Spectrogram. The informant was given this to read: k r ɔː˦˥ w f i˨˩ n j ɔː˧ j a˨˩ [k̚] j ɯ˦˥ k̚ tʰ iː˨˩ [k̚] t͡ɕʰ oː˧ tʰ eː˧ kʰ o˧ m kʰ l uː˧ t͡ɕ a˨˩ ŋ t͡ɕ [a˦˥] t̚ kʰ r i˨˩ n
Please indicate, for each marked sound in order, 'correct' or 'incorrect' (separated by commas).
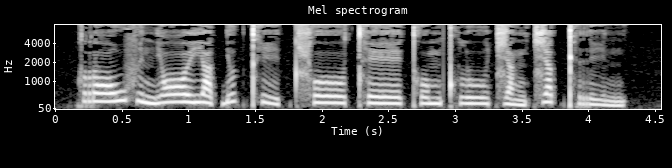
incorrect, incorrect, incorrect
